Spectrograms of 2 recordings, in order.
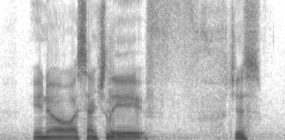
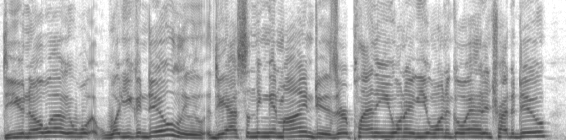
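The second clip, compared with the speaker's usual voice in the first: high, rapid-fire mock questions; condescending; 10 semitones higher than usual. Eren mocking Hanji's hope of stopping him, condescending. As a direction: fire off questions you already know are pointless. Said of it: "condescending, like".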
